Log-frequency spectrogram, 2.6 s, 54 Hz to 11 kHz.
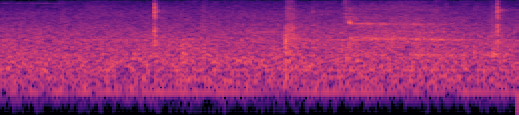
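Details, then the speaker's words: Electric fuel pump energized during a current-draw test reading 5.5 amps, within the 4 to 8 amps looked for: a faint, steady low hum under light background noise; the pump is running normally. "I don't know if you could hear the background but there's a slight hum and that's the fuel pump being energized"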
